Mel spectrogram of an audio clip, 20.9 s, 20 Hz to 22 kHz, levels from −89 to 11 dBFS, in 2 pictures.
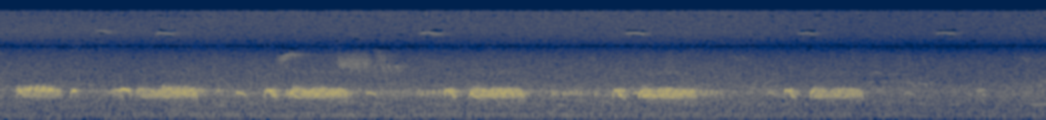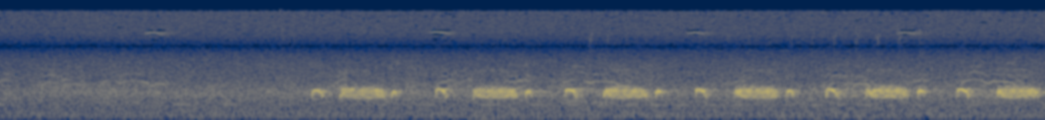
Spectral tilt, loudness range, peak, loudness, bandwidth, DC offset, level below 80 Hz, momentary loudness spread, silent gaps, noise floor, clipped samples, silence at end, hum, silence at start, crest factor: -2 dB/octave; 17 LU; -2 dBFS; -18 LUFS; 16 kHz; under 0.1%; -64 dBFS; 19 LU; none; -38 dBFS; under 0.1%; 0 s; none; 0 s; 16 dB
